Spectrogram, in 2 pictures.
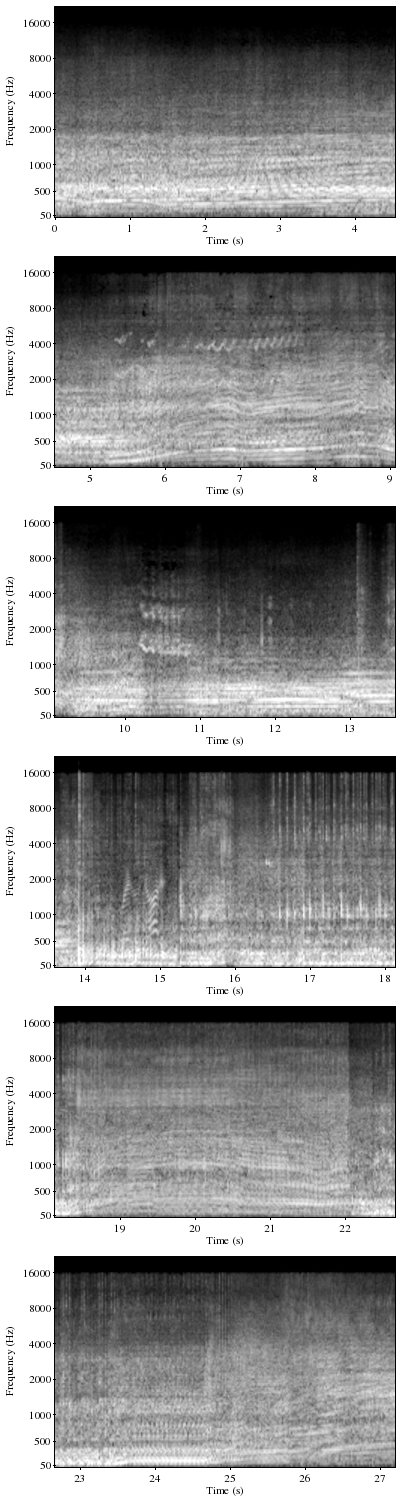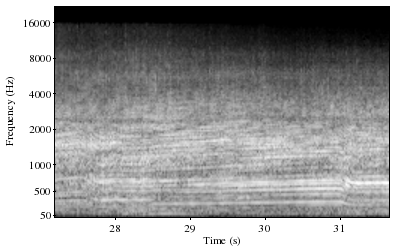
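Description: Drag-racing engines revving up and dropping back several times, with a louder, rough stretch of engine and tyre noise about halfway through.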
